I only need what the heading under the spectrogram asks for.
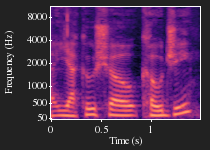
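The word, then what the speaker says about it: Yakusho Kōji: i really hope i say this correctly uh yakusho koji who is a very famous japanese actor a plus on the pronunciation a plus yeah you got it right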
